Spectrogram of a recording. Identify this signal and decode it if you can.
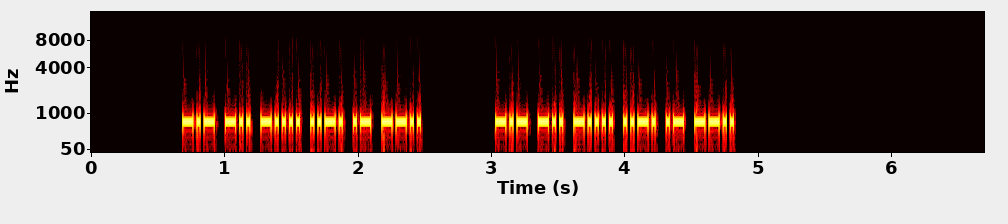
Morse code, heard as a keyed tone, about 46 wpm, 700 Hz. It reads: KD6FAZ KD6FAZ
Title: USA Call Signs - 6 Characters - Repeated 2x - 45wpm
